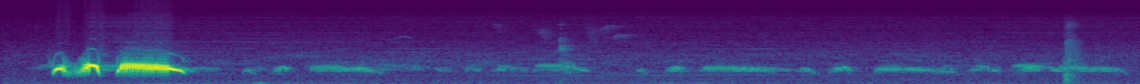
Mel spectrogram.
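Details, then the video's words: Decoy spotted dove calling to lure and provoke rival birds: two loud, deep rounded coos open, followed by a long string of soft, short murmured notes at a steady low pitch. "Tiếng chim cu mồi thúc đấu kích bổi hiệu quả/ kích là gáy"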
